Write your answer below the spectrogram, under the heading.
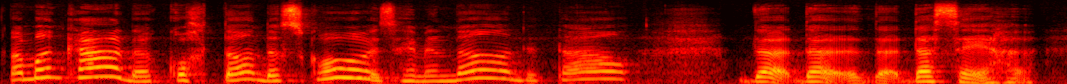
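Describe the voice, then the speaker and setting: A middle-aged woman with a Brazilian Portuguese accent talks through leadership ideas in an easy, reflective tone. Her voice sits a little higher than typical, and she often checks in with her listener as she explains. She sounds like an expert guest in a conversation. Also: very animated, unhurried, gravelly. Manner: reflective, uses frequent "né?" and "entendeu?".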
